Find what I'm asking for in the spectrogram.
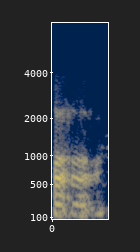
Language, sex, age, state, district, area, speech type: Assamese, male, 18-30, Assam, Tinsukia, urban, conversation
